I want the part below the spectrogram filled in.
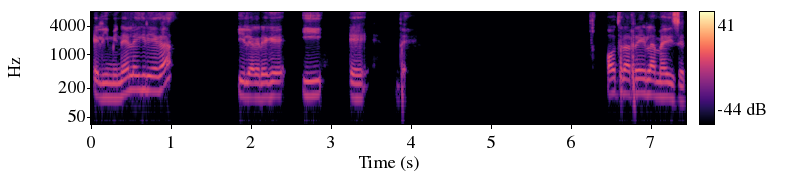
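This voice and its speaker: A man's voice: medium pitch, darkish tone, dry recording. A man teaching an online English class, explaining grammar patiently, repeating key points and asking questions he then answers.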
